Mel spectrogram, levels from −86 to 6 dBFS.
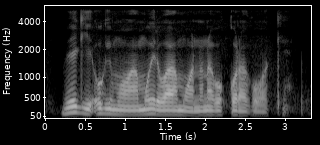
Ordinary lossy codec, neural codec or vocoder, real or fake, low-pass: none; none; real; 5.4 kHz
